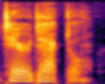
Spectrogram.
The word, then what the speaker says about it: pterodactyl: painted wooden display of Terry the pterodactyl with a silent P at the start of Terry but the shelves were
